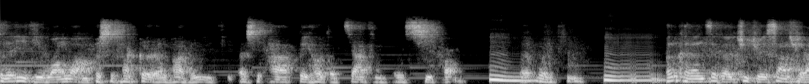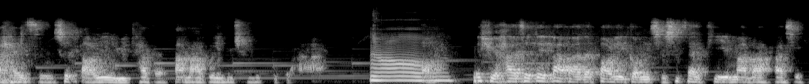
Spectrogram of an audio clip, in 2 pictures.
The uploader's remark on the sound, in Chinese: 本集為遠距錄製，音質上有不完美的地方，請多多包涵。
